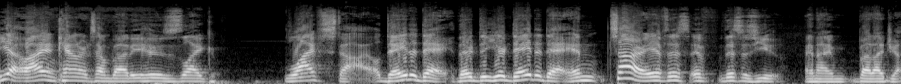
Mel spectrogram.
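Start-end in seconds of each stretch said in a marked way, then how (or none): none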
